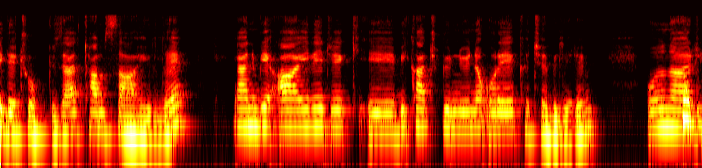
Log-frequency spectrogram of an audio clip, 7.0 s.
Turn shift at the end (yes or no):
yes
